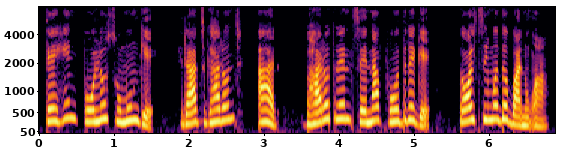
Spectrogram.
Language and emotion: Santali, neutral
